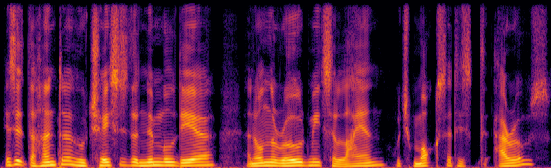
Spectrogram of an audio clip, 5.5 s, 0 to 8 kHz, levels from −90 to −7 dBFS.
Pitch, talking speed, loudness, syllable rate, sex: 135 Hz, 230 wpm, -18 LUFS, 5.2 syllables/s, male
